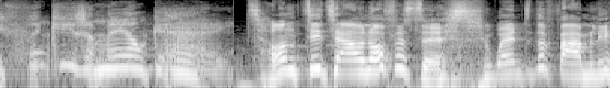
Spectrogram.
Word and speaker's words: Tontitown: Tontitown. Tontitown, apparently is how you pronounce it.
